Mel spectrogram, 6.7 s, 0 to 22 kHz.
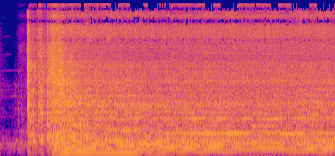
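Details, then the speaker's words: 2017 Toyota RAV4 first start after new spark plugs installed: cranks, catches quickly and settles into a steady, even idle with no misfire or stumble; running smooth, normal idle. "Running smooth. There you go. That's all there is to it."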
